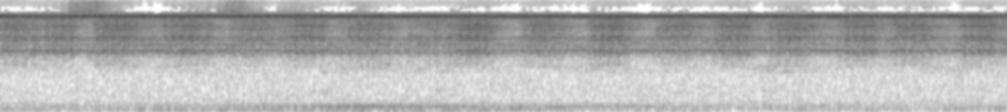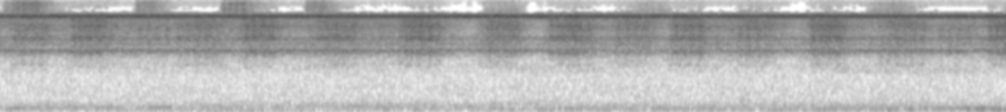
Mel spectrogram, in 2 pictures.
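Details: Cicada chorus recorded in Dallas, Georgia, a continuous shrill droning wall of sound with gentle rhythmic surges roughly once a second and a constant piercing high tone beneath it.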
